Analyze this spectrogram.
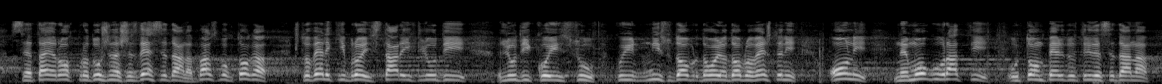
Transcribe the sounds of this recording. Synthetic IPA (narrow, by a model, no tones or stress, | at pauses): set̪aːjɾo̞k̚pɾod̪uːʒinaʃezd̪eset̪̚d̪aːnabaʃzbo̞ɡt̪o̞ɡa | ʃt̪o̞ʋe̞likibɾo̞ːjst̪aːɾixʎuːd̪i | ʎuːd̪iko̞jisuko̞iniːsud̪od̪o̞ʋoʎnod̪o̞bɾoʋeʃt̪eni | o̞ni | nemo̞ɡuʋɾaːt̪it̪i | ut̪o̞mpe̞ɾijo̞d̪ut̪ɾiːd̪eset̪d̪aːna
